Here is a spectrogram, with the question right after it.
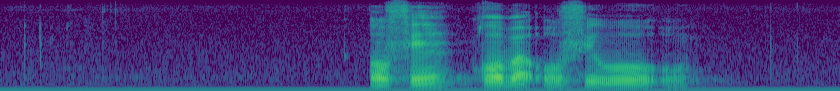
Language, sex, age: Northern Sotho, male, 25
